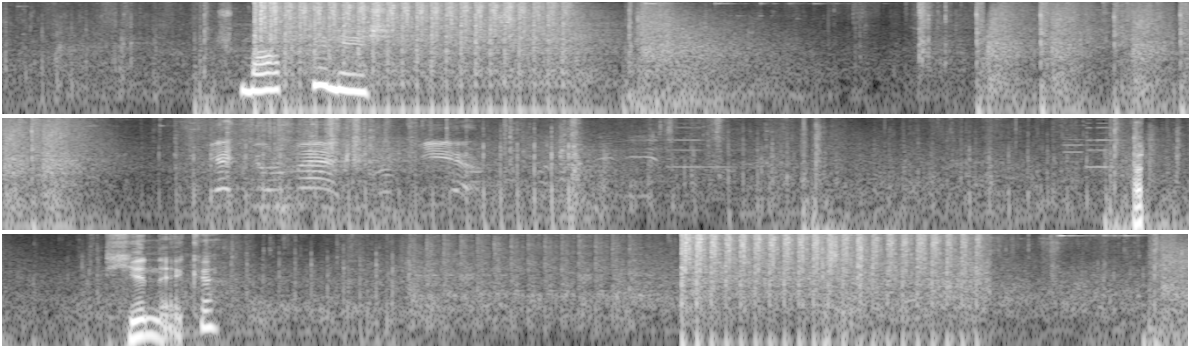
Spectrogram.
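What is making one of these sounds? A rifle fires rapid bursts of shots nearby.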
